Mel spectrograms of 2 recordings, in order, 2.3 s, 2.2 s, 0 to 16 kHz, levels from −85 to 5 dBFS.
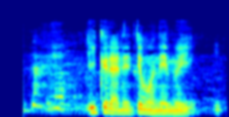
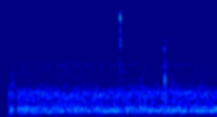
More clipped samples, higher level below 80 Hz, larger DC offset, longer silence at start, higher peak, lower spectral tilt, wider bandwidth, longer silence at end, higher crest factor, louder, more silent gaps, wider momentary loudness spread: neither; first, -66 dBFS vs -88 dBFS; neither; first, 0.25 s vs 0.05 s; first, -4 dBFS vs -28 dBFS; first, -6 dB/octave vs -3.5 dB/octave; second, 8.6 kHz vs 10.5 kHz; about the same, 0.1 s vs 0 s; second, 22 dB vs 32 dB; first, -23 LUFS vs -58 LUFS; neither; first, 17 LU vs 9 LU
